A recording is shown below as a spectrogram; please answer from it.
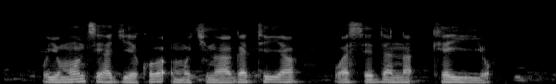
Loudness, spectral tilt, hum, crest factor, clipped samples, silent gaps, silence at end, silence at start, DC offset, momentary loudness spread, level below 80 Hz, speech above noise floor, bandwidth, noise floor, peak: -30 LUFS; -6 dB/octave; none; 18 dB; under 0.1%; none; 0.3 s; 0.45 s; under 0.1%; 7 LU; -58 dBFS; 22 dB; 7.8 kHz; -51 dBFS; -12 dBFS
